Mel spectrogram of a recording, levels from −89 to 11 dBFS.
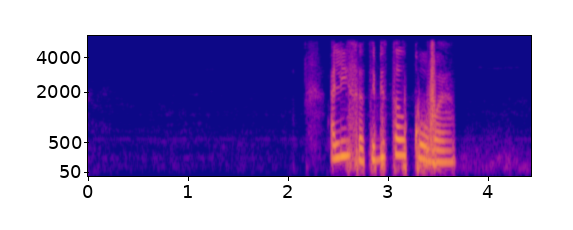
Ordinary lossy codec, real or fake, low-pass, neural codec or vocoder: none; real; 5.4 kHz; none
